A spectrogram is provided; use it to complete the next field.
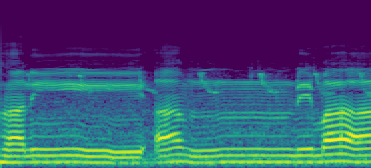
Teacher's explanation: نون ساکن یا تنوین کے بعد حرف با جائے تو اقلاب ہوگا، یعنی نون ساکن اور تنوین کو میم سے بدل کر اخفا کریں گے، یعنی گنہ کر پڑھیں گے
